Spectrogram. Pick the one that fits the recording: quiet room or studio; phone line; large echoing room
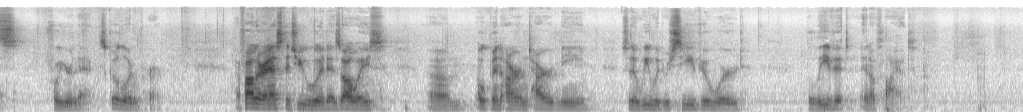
large echoing room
